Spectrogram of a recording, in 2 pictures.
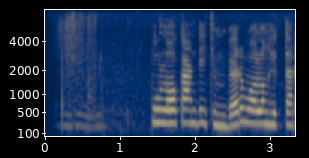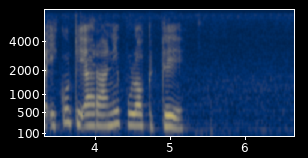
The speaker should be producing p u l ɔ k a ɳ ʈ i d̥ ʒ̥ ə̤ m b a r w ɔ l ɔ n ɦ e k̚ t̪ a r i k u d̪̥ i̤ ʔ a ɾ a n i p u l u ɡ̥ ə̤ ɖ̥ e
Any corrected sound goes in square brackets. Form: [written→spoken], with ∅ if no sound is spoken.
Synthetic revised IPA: p u l ɔ k a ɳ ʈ i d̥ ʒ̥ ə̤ m b a r w ɔ l ɔ [n→ŋ] ɦ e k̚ t̪ a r i k u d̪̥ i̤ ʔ a ɾ a n i p u l [u→ɔ] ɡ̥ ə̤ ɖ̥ e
